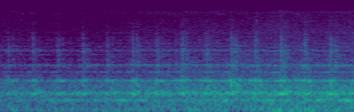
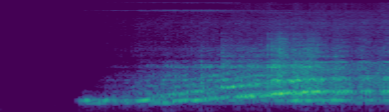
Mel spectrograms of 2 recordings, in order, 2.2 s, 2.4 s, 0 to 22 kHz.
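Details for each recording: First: Hidoes B10 e-bike at full power with pedal assist, about 28 top speed: fast steady ticking and a light repeating knock over wind and motor whir; not yet checked over, owner suspects an assembly issue with something catching. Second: Hidoes B10 retro e-bike hub motor spinning the lifted rear wheel with no load in the highest assist level, showing 31 mph; the motor whine climbs smoothly in pitch, then holds a clean steady tone with no grinding, so the speed is not locked.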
